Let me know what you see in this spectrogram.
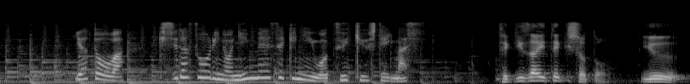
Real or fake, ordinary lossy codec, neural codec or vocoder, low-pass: real; none; none; 7.2 kHz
